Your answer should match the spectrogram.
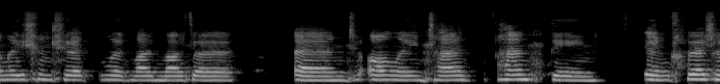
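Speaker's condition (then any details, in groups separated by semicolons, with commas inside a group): Moebius syndrome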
